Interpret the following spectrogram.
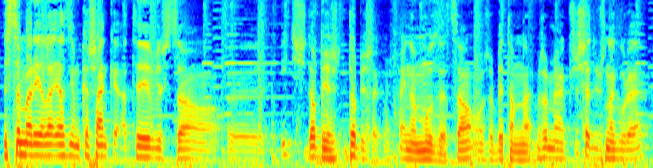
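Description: A man's voice: mid-range voice, darkish tone, soft background music, close to an everyday voice. Man acting a fussy, rambling, exasperated lover. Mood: distracted, hesitant. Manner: halting, rambling, pompously philosophizing. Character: fussy, exasperated male lover, self-important and evasive. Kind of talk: comic podcast radio play.

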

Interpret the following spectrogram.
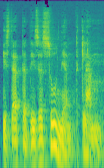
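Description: A man's voice: low-pitched, huge pitch swings, measured pace, vocal fry, full character voice. An actor playing a wily, evasive village judge in a Bavarian dialect radio play, blustering and wheedling as he rambles. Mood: wheedling, veiled menace.

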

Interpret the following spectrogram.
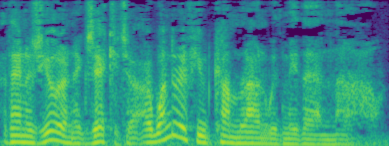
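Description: A man's voice: mid-range voice, animated, normal speed, a bit bright, husky. An actor playing a polite, methodical male police inspector who questions witnesses in a radio drama. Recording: archive radio drama with light hiss.

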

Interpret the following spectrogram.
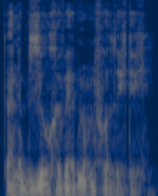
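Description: A man acting a smug, sensual, cynical lover in a radio drama, with a gravelly, husky voice and an intimate drawl. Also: a bass voice, moderate pace, a little mellow. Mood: amused, dismissive.

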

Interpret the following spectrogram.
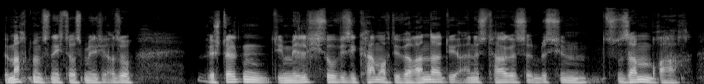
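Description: An actor playing an easygoing jazz musician who tells droll, deadpan anecdotes in a radio play. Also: male voice, fairly low pitch, normal speed, dry recording, natural voice.

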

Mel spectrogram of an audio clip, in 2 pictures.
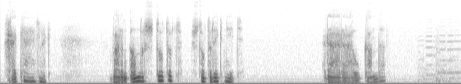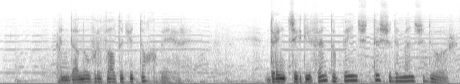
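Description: An actor playing an indignant, brooding stuttering prisoner who mutters to himself in a radio drama monologue. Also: male voice, on the low side, lively intonation, takes it slowly, pauses often. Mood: brooding, subdued. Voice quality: stutter on some words. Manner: muttering, self-questioning monologue in short bursts. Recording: muffled narrow phone-like sound, music behind.

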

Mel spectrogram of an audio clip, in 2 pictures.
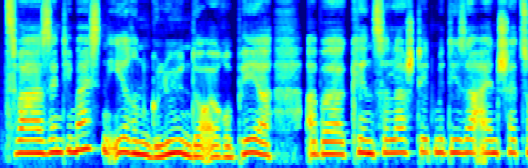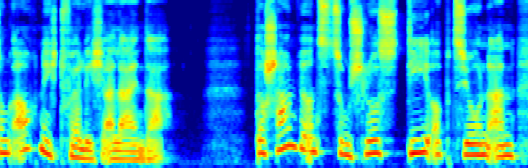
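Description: A woman narrates a radio documentary from a script. Her voice sits a little lower than most women's, and she delivers prepared feature narration. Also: a little mellow.

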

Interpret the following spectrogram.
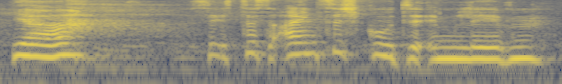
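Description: A woman's voice: fairly high pitch, measured pace, darkish tone, close to an everyday voice. An actress playing a worldly, flirtatious, tipsy society lady in a German radio play, theatrical and coquettish. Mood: frank, worldly.

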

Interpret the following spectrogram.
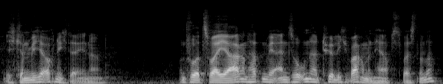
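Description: An actor in a German radio play playing a guilt-tormented bridegroom, weary, tense and irritable, with a husky voice. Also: male voice, lowish voice, expressive, very fast, darkish tone. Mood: weary, irritated.

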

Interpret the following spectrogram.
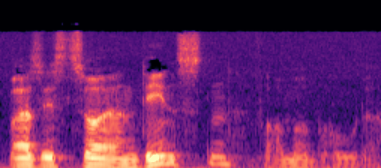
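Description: An actor playing a courteous, generous and wise older merchant in a classical radio play, speaking in a forthright way. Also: male voice, sits low, big pitch swings, moderate pace, breathy edge, heavily acted. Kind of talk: classical stage dialogue in a German radio play.

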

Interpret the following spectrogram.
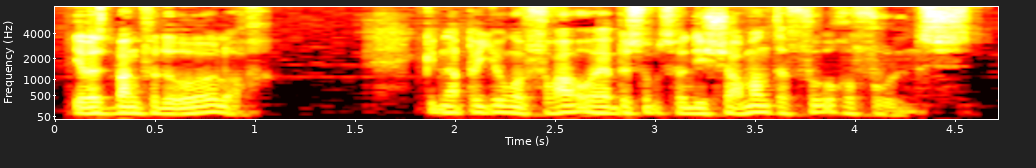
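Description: An actor playing a sardonic, irritable middle-aged surgeon and husband in a radio play, with a needling manner. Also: male voice, mid-range voice, fairly even intonation, normal speed, husky. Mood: needling, bitter.

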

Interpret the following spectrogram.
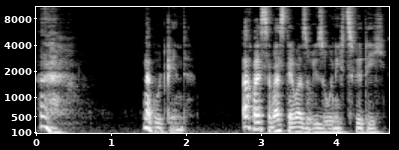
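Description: A caring middle-aged mother in a radio play. The voice is strikingly low and husky, gently hesitant, with a lively rise and fall as she consoles. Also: moderate pace, exaggerated voice. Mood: tender, consoling. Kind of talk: radio drama dialogue.

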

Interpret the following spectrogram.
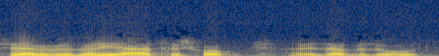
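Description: Male actor, ageing police inspector, wry, teasing, mid-pitched voice, radio drama, tinny old recording. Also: quick pace, lightly acted. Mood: jovial, wry. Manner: teasing, probing, familiar.

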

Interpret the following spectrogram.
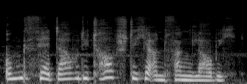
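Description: A woman's voice: fairly high pitch, fairly quick, warm tone, slightly rough. A woman acting a brave, bossy young girl in a children's audio drama, speaking urgently and decisively. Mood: anxious. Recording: hissy 1970s vinyl radio play.

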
